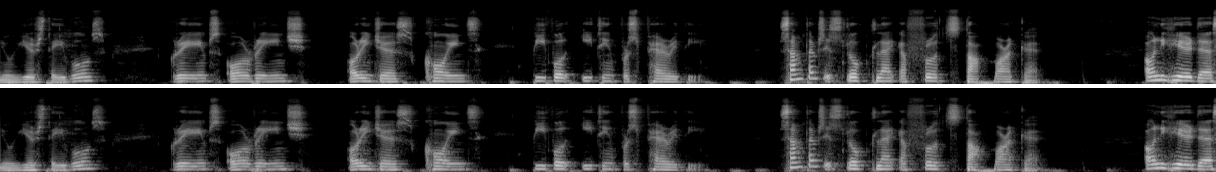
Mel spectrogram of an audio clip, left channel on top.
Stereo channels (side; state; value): both; normal; correlation 0.89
